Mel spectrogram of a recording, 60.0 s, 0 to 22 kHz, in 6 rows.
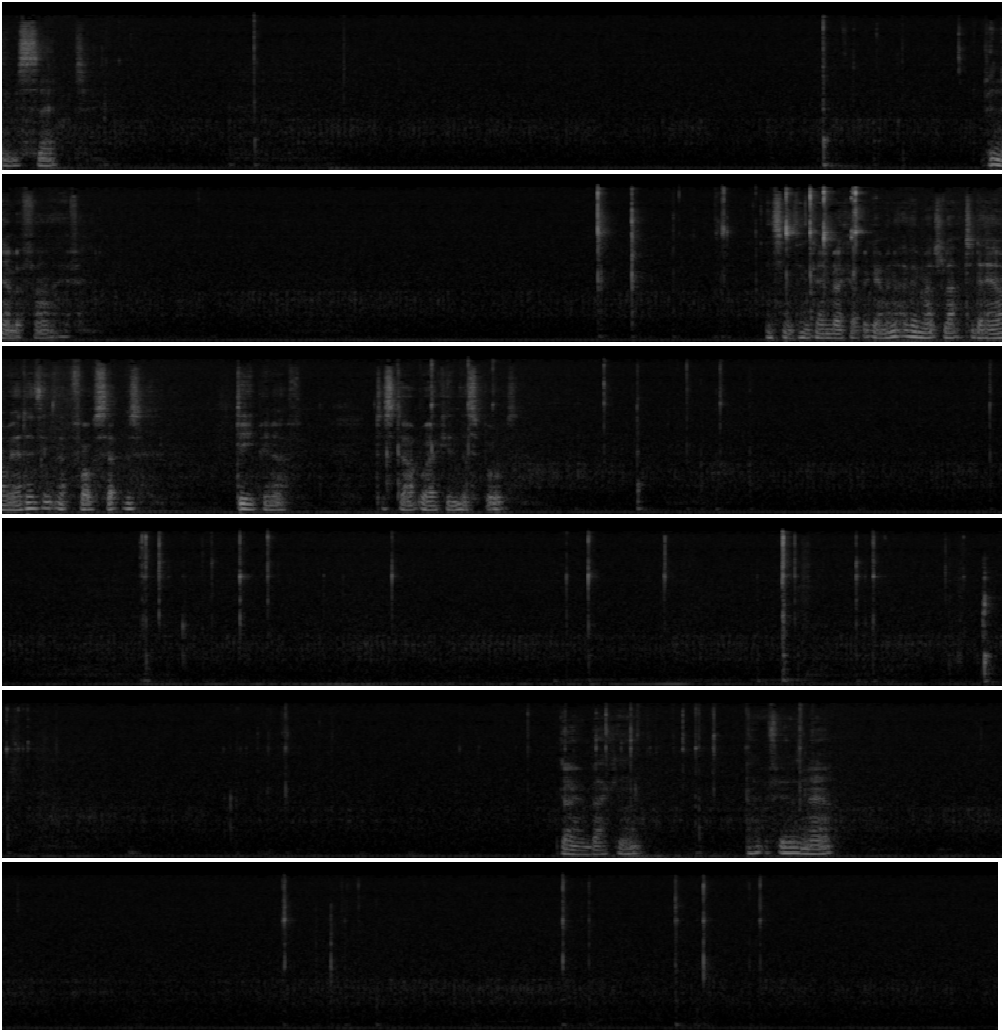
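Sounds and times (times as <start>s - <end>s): lock pick metal clicks: 31.4s - 33.3s.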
